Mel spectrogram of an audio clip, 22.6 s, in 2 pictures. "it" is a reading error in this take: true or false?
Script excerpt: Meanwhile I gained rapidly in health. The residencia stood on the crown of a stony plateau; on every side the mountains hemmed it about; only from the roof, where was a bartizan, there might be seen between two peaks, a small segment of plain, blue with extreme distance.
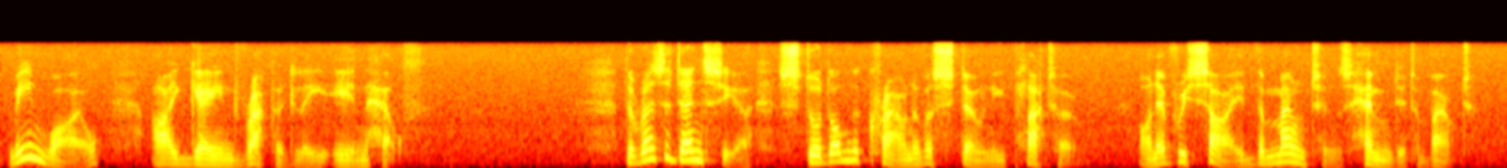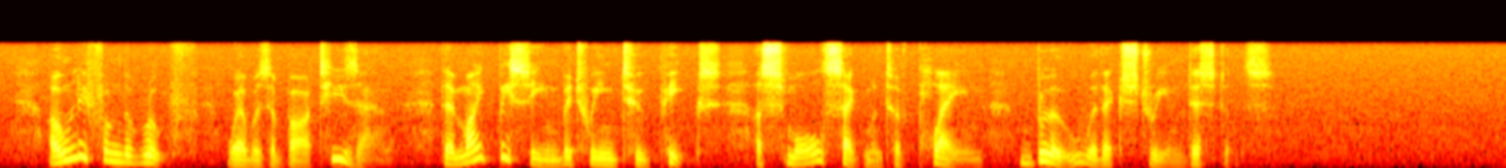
false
